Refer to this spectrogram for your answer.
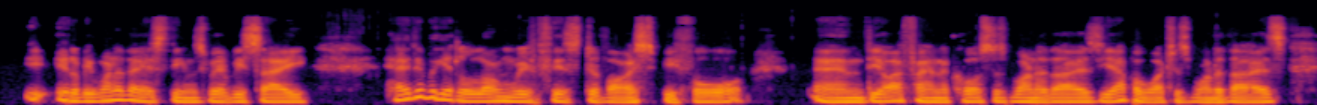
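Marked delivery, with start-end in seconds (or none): none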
